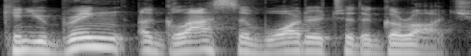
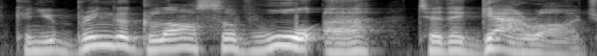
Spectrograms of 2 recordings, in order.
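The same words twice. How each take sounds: First: It is said in an American accent. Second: It is said in a British accent.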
